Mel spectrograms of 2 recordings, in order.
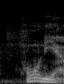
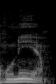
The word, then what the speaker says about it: Junia: E en el en el en Romanos, Romanos 16:7, eh, ahí aparece una mujer profeta que se llama Junia o Junía, depende la la pronunciación que use.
